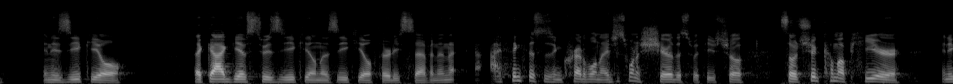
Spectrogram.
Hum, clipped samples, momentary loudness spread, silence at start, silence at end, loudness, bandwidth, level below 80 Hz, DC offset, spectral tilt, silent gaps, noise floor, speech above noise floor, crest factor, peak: none; under 0.1%; 11 LU; 0.45 s; 0 s; -35 LUFS; 15.5 kHz; -74 dBFS; under 0.1%; -4 dB/octave; none; -71 dBFS; 37 dB; 24 dB; -12 dBFS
